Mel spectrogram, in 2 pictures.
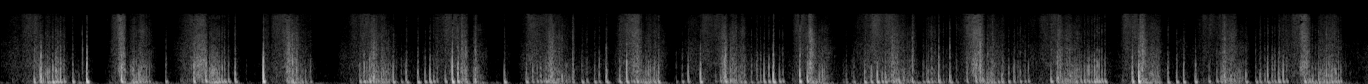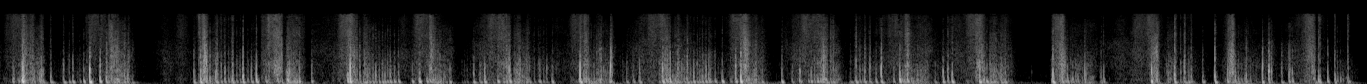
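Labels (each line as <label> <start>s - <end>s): A person walks with rubber boots, producing steady, crunchy, repetitive footsteps on snow outdoors. 0.0s - 27.4s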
